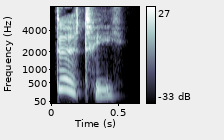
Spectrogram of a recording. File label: "dirty", British; English; ɝː - ɜː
